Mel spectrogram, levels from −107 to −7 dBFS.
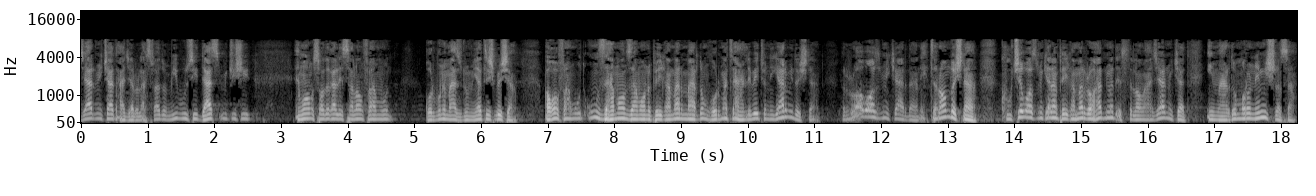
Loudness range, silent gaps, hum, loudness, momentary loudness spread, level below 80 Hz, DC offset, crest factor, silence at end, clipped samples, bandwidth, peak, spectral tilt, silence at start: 5 LU; none; none; -40 LUFS; 10 LU; -70 dBFS; under 0.1%; 22 dB; 0 s; under 0.1%; 7.6 kHz; -18 dBFS; -5.5 dB/octave; 0 s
